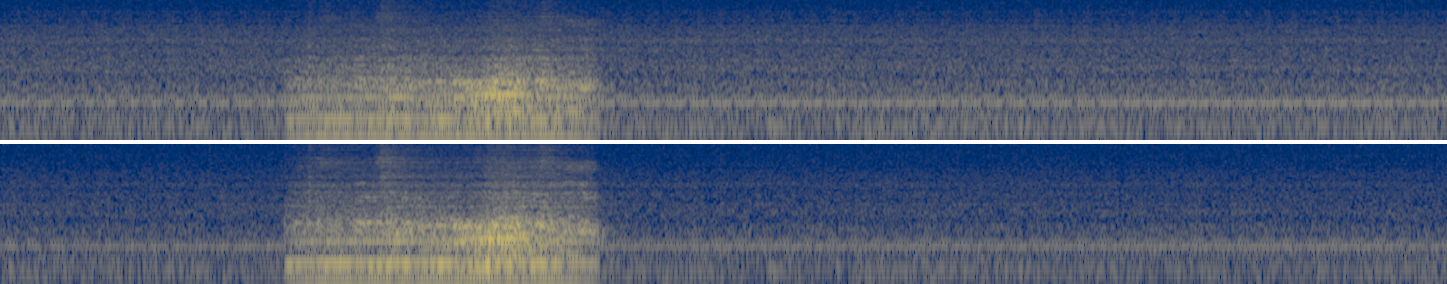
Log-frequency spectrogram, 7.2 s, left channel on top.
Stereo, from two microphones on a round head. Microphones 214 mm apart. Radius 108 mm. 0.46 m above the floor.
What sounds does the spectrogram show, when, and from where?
1.4 s a microwave: 40° right (ahead or behind), 1.7 m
